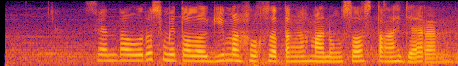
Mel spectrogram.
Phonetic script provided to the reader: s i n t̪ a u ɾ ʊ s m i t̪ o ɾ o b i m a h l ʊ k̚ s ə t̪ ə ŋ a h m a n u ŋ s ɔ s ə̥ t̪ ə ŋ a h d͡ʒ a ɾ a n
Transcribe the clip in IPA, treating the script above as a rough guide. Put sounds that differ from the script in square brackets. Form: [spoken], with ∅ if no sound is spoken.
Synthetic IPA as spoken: s [ɛ] n t̪ a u ɾ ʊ s m i t̪ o [l] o [ɡ] i m a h l ʊ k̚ s ə t̪ ə ŋ a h m a n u ŋ s ɔ s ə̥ t̪ ə ŋ a h d͡ʒ a ɾ a n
